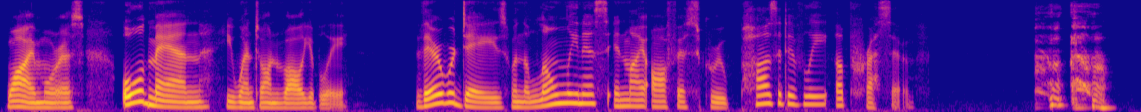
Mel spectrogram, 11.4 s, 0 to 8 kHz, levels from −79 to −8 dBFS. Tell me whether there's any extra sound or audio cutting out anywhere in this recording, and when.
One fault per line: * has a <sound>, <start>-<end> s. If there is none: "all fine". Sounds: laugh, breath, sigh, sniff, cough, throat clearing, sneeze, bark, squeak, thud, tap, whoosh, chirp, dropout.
* has a cough, 10.3-11.2 s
